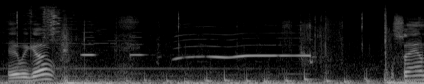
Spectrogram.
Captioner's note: metal detector beeping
